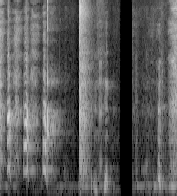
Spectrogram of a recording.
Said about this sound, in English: How does an almost jump work? Try and jump, but imagine you have magnets on your feet. I'll just give me one sec. And remember, everybody, he's naked. He's naked while he tries this. So and there's, you hear that slap?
